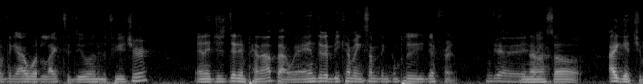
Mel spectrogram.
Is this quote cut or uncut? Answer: uncut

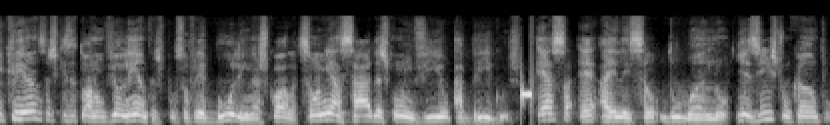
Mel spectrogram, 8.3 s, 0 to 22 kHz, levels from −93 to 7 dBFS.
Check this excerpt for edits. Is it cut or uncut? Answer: cut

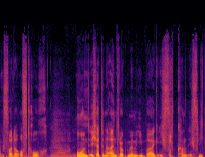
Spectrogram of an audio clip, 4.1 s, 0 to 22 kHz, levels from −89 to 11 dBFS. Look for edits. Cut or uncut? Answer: uncut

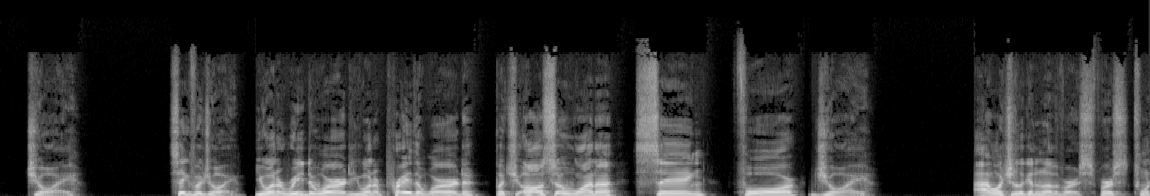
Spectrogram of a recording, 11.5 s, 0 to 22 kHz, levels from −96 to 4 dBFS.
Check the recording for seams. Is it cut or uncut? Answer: cut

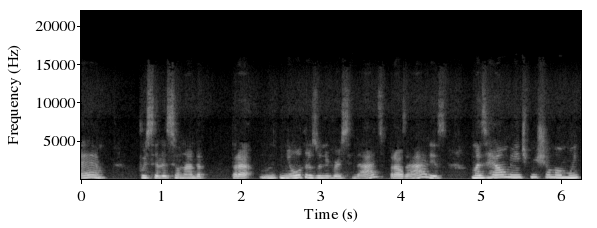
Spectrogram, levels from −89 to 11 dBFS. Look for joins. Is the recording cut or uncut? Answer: cut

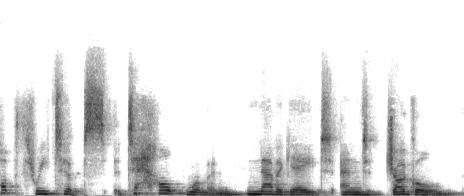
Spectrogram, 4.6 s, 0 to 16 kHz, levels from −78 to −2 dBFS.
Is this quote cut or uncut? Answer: uncut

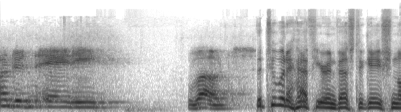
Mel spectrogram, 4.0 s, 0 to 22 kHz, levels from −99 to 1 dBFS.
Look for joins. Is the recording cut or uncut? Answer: uncut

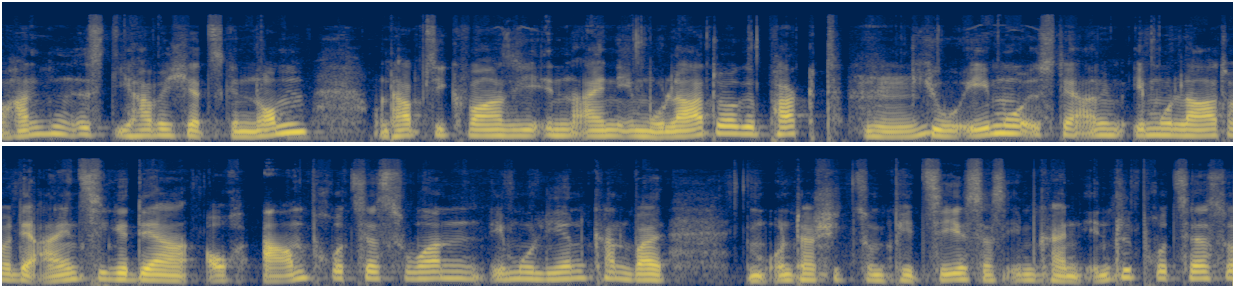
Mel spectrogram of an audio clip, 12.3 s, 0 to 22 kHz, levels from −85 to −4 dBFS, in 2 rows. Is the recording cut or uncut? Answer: uncut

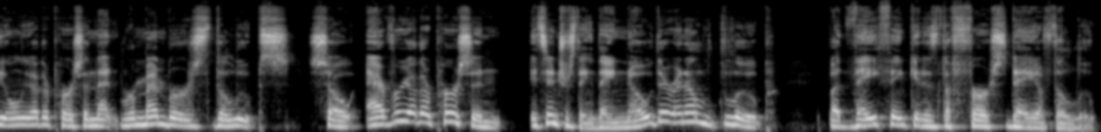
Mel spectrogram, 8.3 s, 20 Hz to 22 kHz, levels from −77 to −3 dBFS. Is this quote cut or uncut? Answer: cut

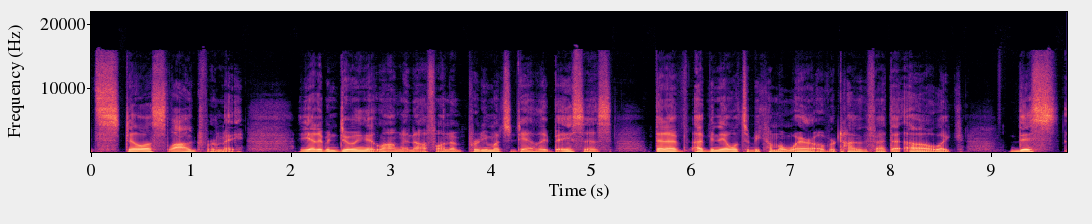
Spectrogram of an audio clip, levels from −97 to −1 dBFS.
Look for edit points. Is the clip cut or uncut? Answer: uncut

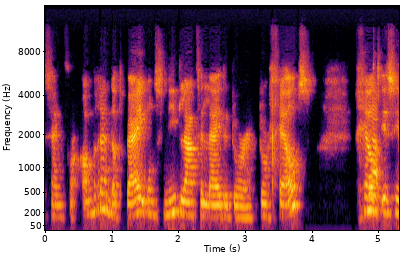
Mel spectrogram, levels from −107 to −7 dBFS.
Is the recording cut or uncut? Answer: uncut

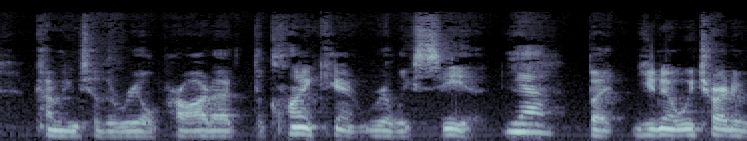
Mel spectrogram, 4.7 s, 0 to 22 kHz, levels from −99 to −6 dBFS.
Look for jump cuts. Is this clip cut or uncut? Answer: uncut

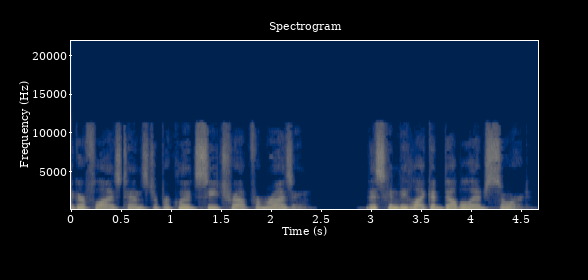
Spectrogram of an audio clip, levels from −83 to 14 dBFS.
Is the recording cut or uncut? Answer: uncut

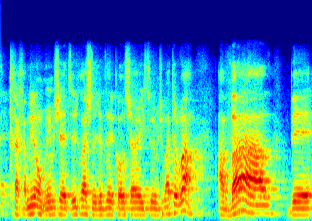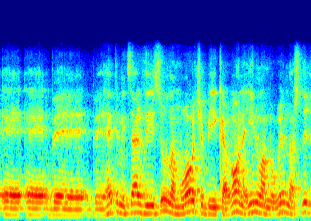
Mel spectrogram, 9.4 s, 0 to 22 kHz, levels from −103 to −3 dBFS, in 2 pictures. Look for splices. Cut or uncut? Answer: uncut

